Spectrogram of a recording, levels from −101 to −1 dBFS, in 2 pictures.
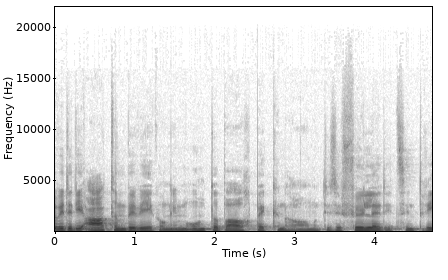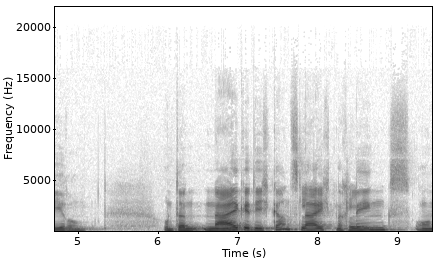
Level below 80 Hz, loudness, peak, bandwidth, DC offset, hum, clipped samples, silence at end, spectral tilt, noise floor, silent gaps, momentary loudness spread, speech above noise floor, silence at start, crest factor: -74 dBFS; -30 LUFS; -10 dBFS; 13.5 kHz; under 0.1%; none; under 0.1%; 0 s; -7.5 dB/octave; -57 dBFS; none; 12 LU; 28 dB; 0 s; 20 dB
